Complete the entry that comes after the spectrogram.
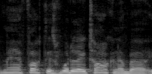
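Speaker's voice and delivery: retold angry outburst. Inmate who flipped the captain's desk, retold exasperated outburst. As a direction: replay a heated refusal to believe it.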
